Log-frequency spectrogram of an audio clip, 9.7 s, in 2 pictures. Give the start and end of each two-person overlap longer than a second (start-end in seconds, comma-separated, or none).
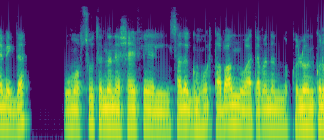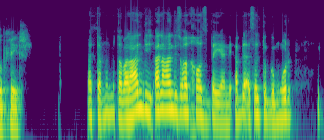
none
